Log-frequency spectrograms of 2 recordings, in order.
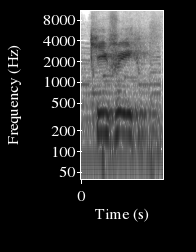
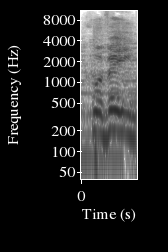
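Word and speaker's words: Caoimhín: I can't pronounce his name. Austin, give me the name of our Irish goalkeeper. Kelleher. Keefe. Quaveen, isn't it?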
